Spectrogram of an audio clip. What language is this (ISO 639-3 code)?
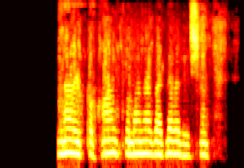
pus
